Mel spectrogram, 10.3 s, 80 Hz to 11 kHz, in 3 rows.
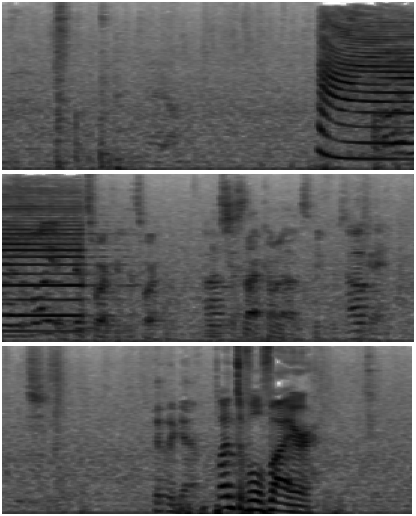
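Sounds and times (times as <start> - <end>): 
air horn sound effect blast: 2.6 - 4.8
speech: 4.3 - 7.4, 8.1 - 9.6.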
